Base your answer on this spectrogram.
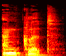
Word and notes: anklet: British English

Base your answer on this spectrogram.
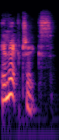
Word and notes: electrics: British English

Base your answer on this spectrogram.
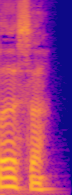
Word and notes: bursar: British English

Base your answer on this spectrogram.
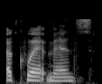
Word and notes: equipments: British English

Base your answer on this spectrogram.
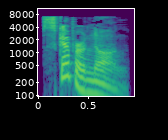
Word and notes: scuppernong: British English

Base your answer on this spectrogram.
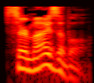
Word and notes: surmisable: British English

